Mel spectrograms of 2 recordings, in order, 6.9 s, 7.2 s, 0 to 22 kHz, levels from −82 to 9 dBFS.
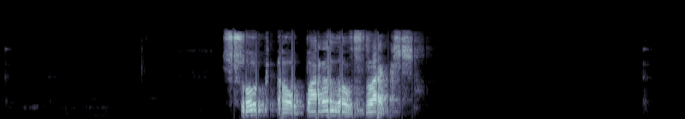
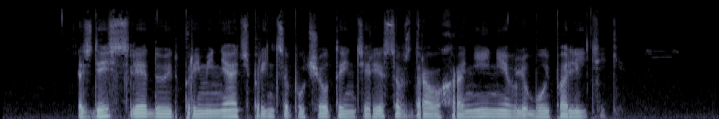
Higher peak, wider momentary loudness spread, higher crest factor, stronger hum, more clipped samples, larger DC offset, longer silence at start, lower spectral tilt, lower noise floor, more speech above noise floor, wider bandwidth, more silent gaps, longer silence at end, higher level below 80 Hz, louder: first, 0 dBFS vs -10 dBFS; first, 10 LU vs 6 LU; about the same, 20 dB vs 18 dB; neither; neither; neither; first, 2.25 s vs 0.8 s; second, -2 dB/octave vs -6 dB/octave; first, -78 dBFS vs -63 dBFS; first, 64 dB vs 37 dB; second, 8 kHz vs 15 kHz; neither; first, 2.75 s vs 1.05 s; second, -56 dBFS vs -50 dBFS; first, -15 LUFS vs -27 LUFS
